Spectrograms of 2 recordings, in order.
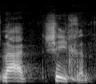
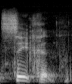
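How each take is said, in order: First: The word begins with an sh sound. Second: The word begins with a plain s sound. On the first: This is the newer pronunciation made popular later. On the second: This is the older pronunciation learned in yeshiva. "in yeshiva we learned"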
